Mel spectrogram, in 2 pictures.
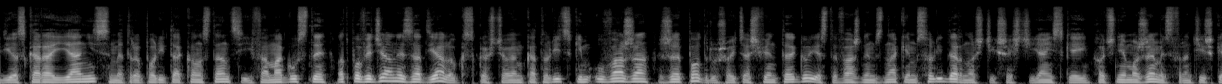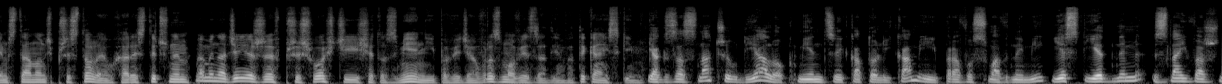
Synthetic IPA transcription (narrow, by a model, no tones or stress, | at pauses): lʲjɔskaɾaːaɲismɛt̪ɾɔpɔlʲit̪akɔnst̪ant̪sʲjifamaɡust̪ɘɔt̪pɔvʲjed͡ʑalnɘzad̪ʲjalɔkskɔɕt͡ɕɔwɛmkat̪ɔlʲit̪skʲimuvaʐaʐɛpɔd̪ɾuʂɔjt̪saɕfʲjɛnt̪ɛɡɔjɛst̪vaʐnɘmznakʲɛmsɔlʲid̪aɾnɔɕt͡ɕixʂɛɕt͡ɕijaj̃skʲejxɔt͡ɕɲɛmɔʐɛmɘsfɾaɲt͡ɕiʂkʲɛmst̪anɔɲt͡ɕpʂɘst̪ɔlɛɛwxaɾɘst̪ɘt͡ʂnɘmːamɘnad͡ʑejɛʐɛfpʂɘʂwɔɕt͡ɕiɕɛt̪ɔzmʲjeɲipɔvʲjed͡ʑawvɾɔzmɔvʲjɛzɾad̪ʲjɛmvat̪ɘkaj̃skʲimjaɡzaznat͡ʂɘwd̪ʲjalɔkmʲjɛnd̪zɘkat̪ɔlʲikamʲiːpɾavɔswavnɘmʲijɛst̪jɛd̪nɘmznajvaʐ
